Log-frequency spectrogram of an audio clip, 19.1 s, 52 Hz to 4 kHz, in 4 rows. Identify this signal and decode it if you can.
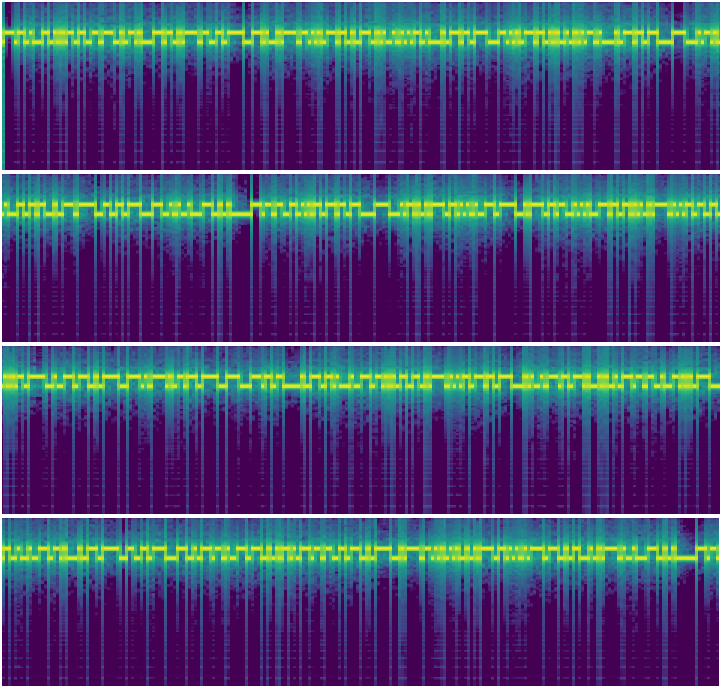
TTY/TDD text telephone tones, about 45.45 baud. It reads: USING EITHER AFSK OR FSK MODULATION, IS MODERATELY RESISTANT TO VAGARIES OF HF PROPAGATION AND INTERFERENCE,
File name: teletype-RTTY-45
